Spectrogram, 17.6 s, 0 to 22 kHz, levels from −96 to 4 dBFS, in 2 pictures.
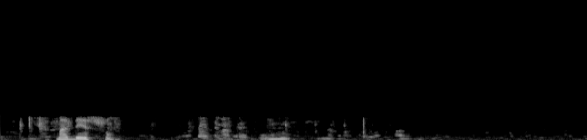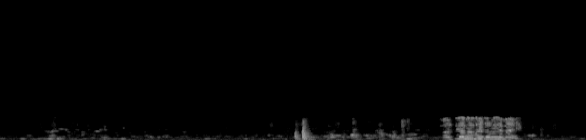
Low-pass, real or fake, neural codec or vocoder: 3.6 kHz; real; none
